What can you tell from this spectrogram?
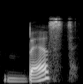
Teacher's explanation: hold the final T because you won't hear it you just put your tongue in the T position best your lips are beginning from a closed position B and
